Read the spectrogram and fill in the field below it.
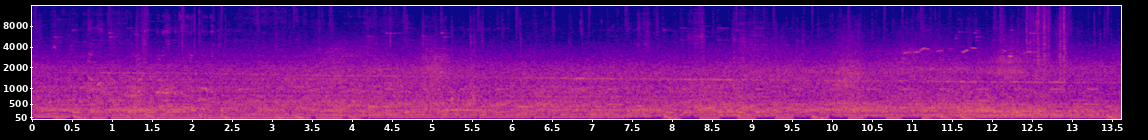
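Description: Someone rubs and scrapes at a glass window.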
